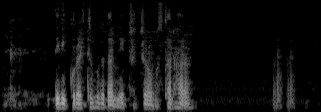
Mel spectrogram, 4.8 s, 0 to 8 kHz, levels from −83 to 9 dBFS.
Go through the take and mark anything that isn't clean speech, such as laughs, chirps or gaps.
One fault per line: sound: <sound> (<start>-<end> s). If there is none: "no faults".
sound: laugh (4.1-4.4 s)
